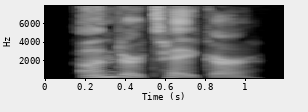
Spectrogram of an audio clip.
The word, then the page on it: undertaker: anglais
